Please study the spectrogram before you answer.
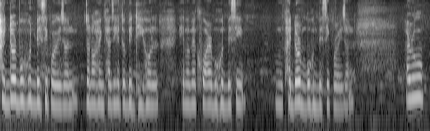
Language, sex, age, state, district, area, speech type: Assamese, female, 18-30, Assam, Lakhimpur, urban, spontaneous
